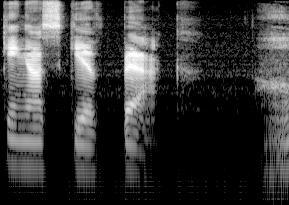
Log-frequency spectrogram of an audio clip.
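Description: A man speaks in a high, silly puppet voice with animation, close by.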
